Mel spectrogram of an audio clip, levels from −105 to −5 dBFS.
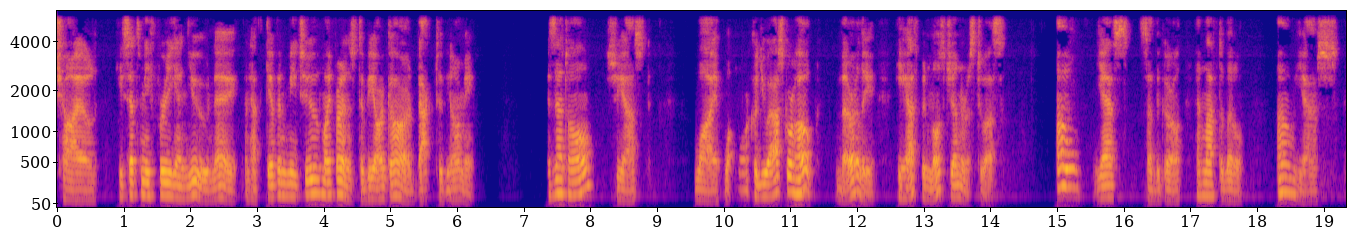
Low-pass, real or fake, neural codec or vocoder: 5.4 kHz; real; none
